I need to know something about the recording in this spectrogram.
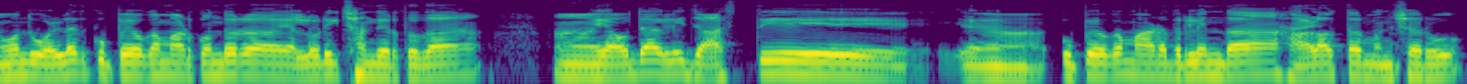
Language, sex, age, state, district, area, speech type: Kannada, male, 18-30, Karnataka, Bidar, urban, spontaneous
